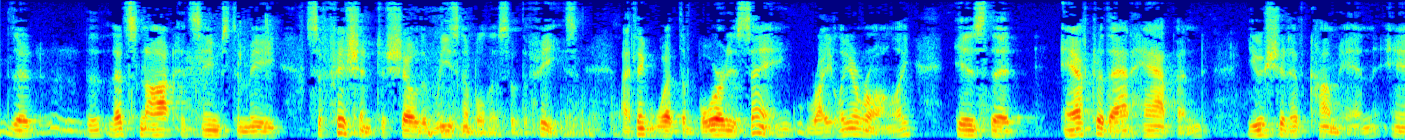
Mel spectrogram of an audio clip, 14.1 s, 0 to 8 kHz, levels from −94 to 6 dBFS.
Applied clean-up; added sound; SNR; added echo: none; none; none; none.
